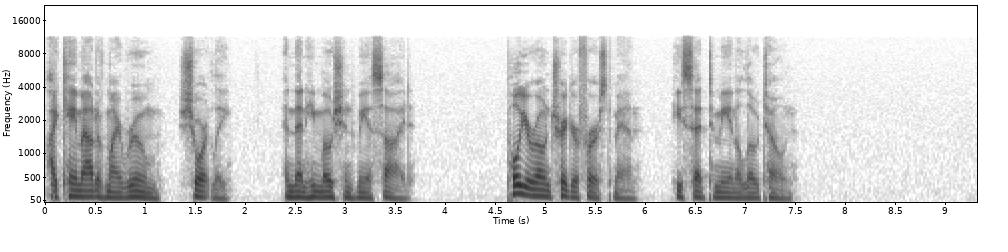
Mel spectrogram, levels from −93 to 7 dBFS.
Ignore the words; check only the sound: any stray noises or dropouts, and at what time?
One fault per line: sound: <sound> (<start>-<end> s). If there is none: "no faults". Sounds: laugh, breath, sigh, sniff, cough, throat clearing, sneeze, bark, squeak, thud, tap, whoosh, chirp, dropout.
no faults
